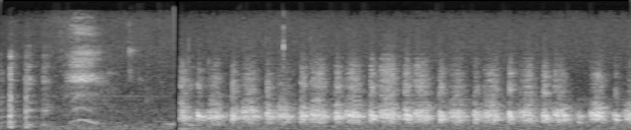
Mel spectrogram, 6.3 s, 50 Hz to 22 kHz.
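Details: First-trimester fetal heartbeat on ultrasound at the first prenatal appointment for a third pregnancy, with the yolk sac visible: rapid, regular whooshing pulses at about 170–175 beats a minute; a normal early fetal heartbeat.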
